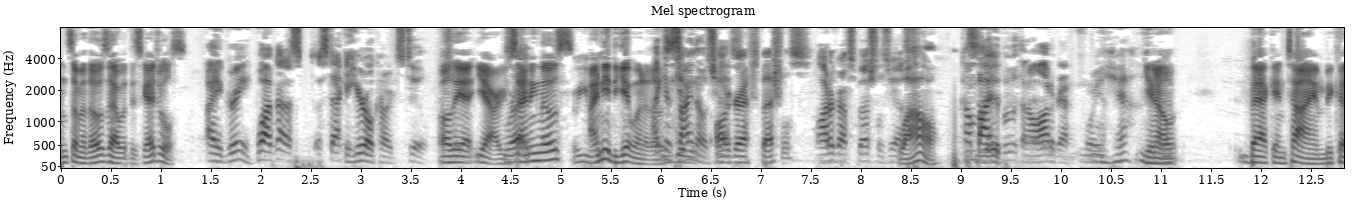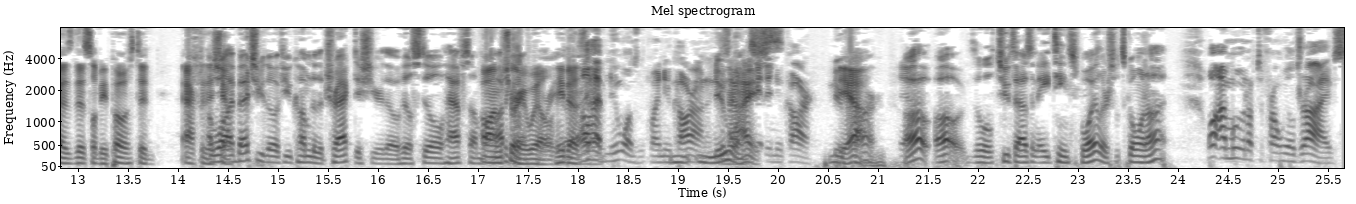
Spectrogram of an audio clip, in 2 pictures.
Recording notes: On this special edition of the Illiana Stock Car Radio Podcast, the guys record on location from the Chicagoland Racing Memorabilia and Collectibles show that was held at the Will County Fair Grounds in Peotone, IL.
